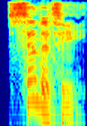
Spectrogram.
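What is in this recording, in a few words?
"seniti", British English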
